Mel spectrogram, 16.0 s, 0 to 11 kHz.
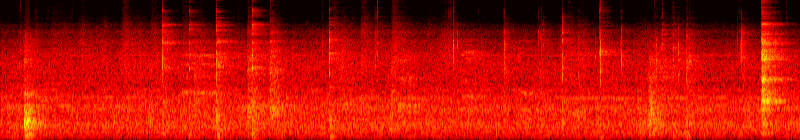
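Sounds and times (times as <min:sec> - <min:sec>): cutlery clinking against a plate: 0:03.2 - 0:05.7.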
